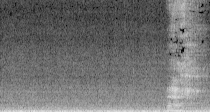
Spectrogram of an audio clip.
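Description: Steady engine and tyre noise inside a car's cabin on the highway, a low hum. Near the end a man makes a brief vocal sound.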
